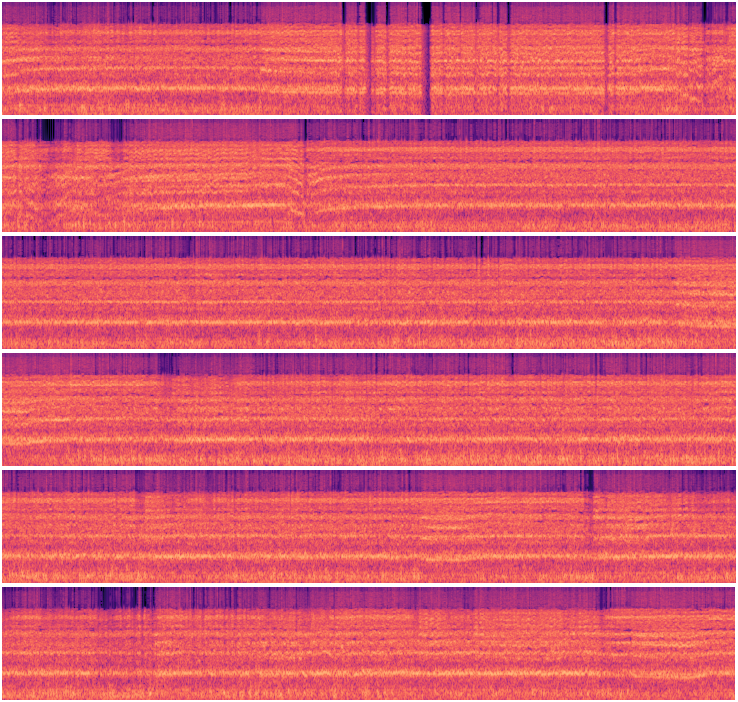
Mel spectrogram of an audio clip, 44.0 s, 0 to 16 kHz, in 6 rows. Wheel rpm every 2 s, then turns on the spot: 110, 230, 210, 180, 150, 190, 230, 230, 230, 230, 230, 220, 230, 230, 230, 230, 230, 220, 230, 230, 220, 220.
none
